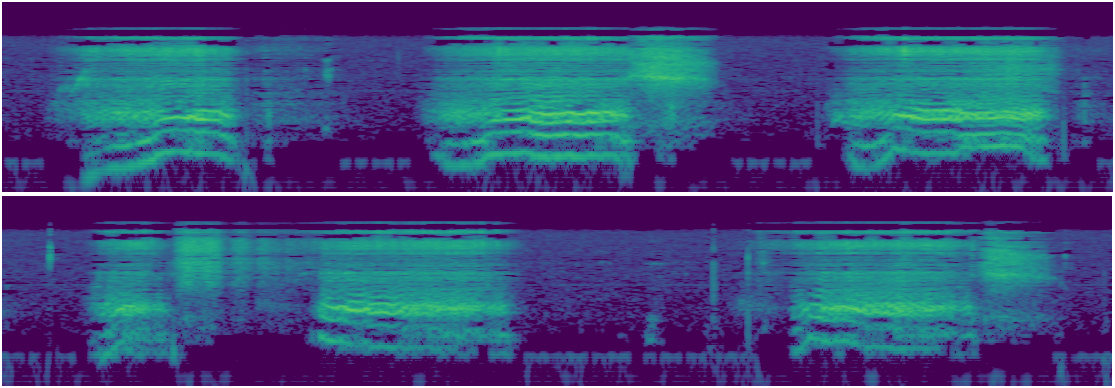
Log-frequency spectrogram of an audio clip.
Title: the snoring monster!!!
